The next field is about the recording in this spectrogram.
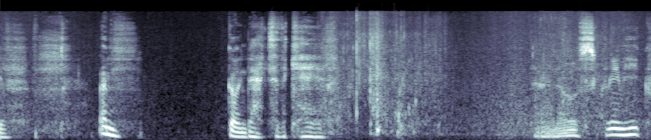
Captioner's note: splash, swimming sounds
